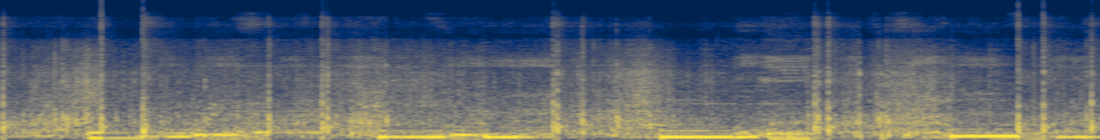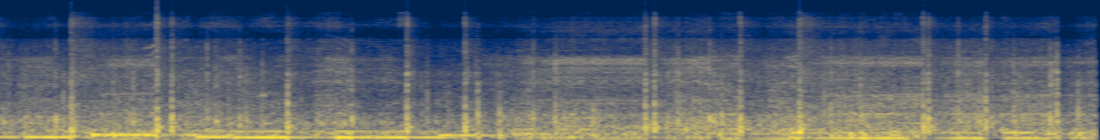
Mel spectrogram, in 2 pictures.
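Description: Fireworks display: aerial shells bursting in frequent sharp bangs and crackles, with music playing underneath, its low bass notes stepping steadily.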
